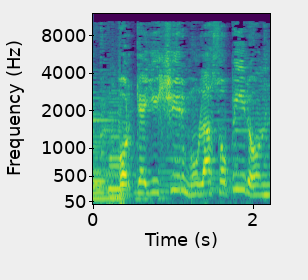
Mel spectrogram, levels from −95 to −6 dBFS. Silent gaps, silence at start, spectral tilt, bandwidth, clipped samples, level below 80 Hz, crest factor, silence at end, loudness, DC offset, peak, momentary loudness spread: none; 0 s; -4.5 dB/octave; 11 kHz; under 0.1%; -44 dBFS; 16 dB; 0 s; -16 LUFS; under 0.1%; 0 dBFS; 3 LU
